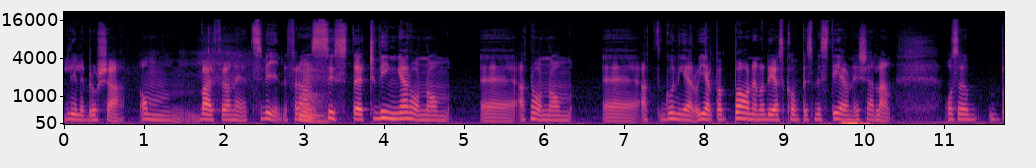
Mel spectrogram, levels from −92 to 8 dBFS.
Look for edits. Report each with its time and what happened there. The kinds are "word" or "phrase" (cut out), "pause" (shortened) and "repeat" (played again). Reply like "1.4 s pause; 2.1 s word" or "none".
5.8 s repeat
